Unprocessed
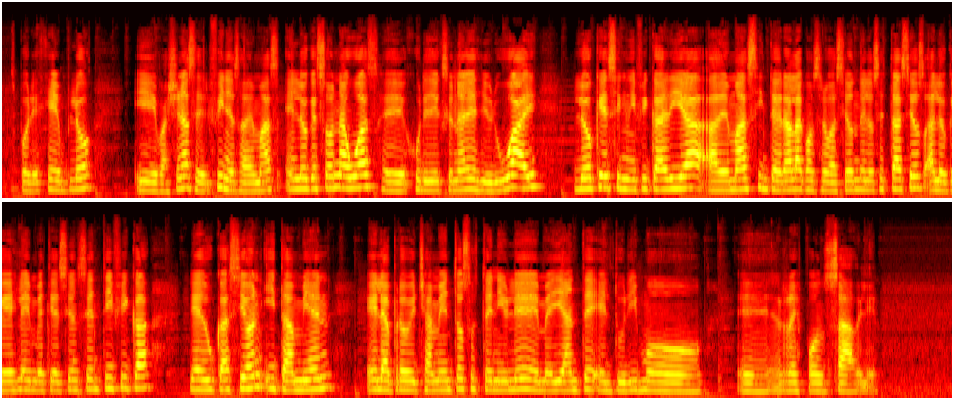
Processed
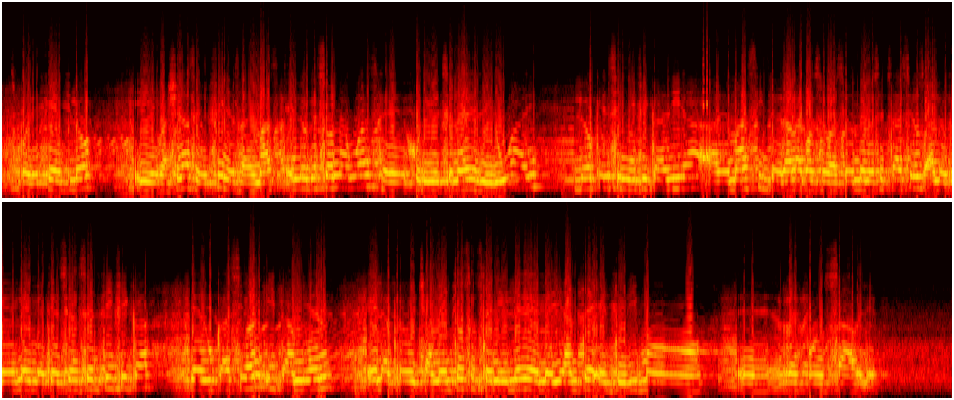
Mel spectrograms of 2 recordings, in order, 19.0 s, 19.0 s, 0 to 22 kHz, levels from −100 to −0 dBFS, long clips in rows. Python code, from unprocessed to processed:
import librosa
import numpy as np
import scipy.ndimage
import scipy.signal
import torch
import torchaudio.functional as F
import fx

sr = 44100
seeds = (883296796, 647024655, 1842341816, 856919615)

y = fx.tube_stage(x, sr, drive_db=26.0, bias=0.65)
y = scipy.signal.sosfilt(scipy.signal.cheby1(2, 1.0, [410.0, 960.0], 'bandpass', fs=sr, output='sos'), y)
y = fx.over_compress(y, sr, threshold_db=-36.0, ratio=-0.5)
y = fx.echo_thinned(y, sr, ms=134, feedback_pct=45, hz=790.0, wet_db=-14)
y = np.clip(y, -10.0 ** (-31.5 / 20.0), 10.0 ** (-31.5 / 20.0))
y = fx.pre_swell(y, sr, db_per_s=62.0)
y = y * 10.0 ** (3.0 / 20.0)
